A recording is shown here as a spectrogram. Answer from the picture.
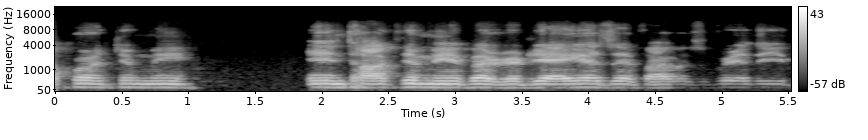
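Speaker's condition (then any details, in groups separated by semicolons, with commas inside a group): Toxic leukoencephalopathy, locked-in syndrome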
